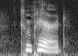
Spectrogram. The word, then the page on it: compared: American English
